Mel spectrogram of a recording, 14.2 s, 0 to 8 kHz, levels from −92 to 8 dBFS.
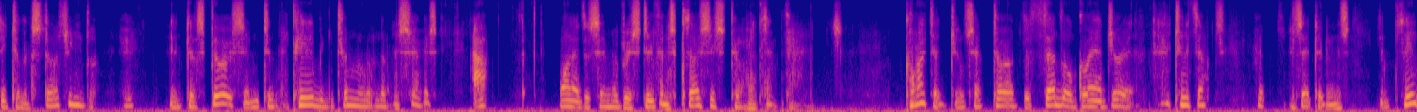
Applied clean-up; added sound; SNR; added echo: neural diffusion model UNIVERSE++.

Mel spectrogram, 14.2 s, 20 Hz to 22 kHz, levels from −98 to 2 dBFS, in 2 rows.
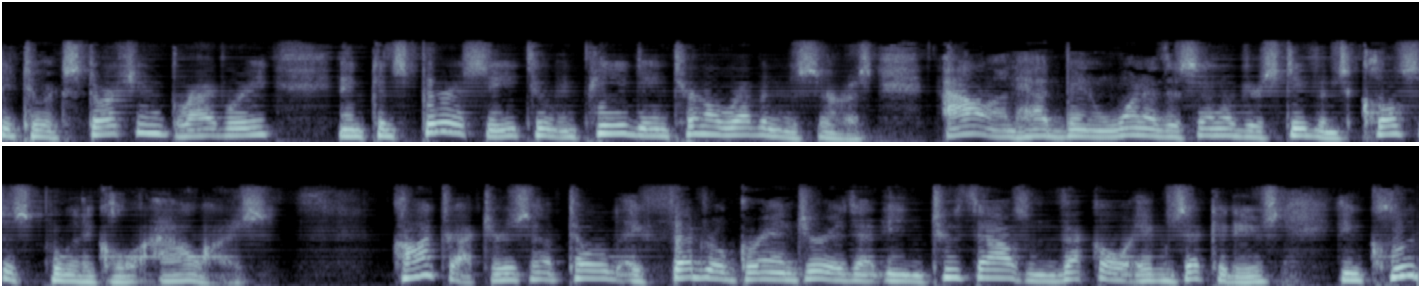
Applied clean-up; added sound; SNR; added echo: neural mask model DeepFilterNet 3.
